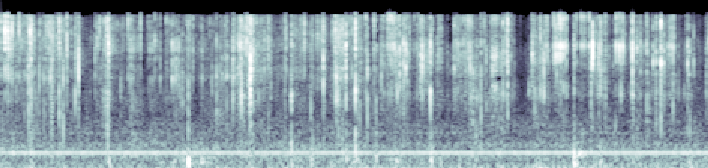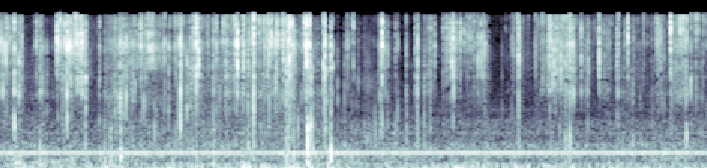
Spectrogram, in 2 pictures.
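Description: A small, thin, hollow crumpled gold metallic foil wrapper is held in the fingertips and crinkled and squeezed right beside the microphone. It makes a dense, continuous stream of bright, crackly crinkles and sharp snaps at a fairly even level, over a steady low hum.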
